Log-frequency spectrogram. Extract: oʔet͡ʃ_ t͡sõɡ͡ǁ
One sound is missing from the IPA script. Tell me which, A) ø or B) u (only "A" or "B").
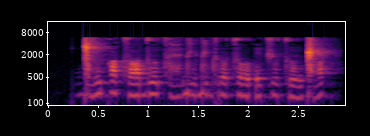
B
